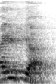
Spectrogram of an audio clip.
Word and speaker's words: idea: Same spelling here, separately pronounced in this word, idea.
